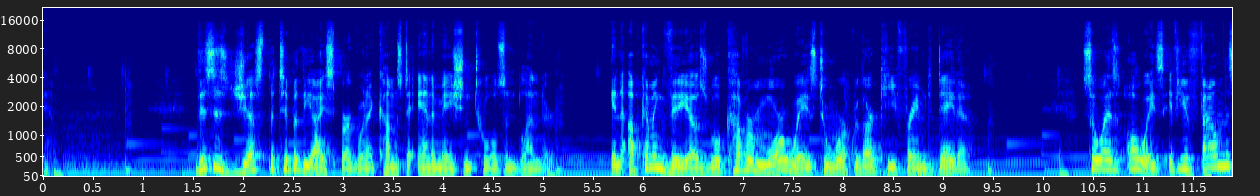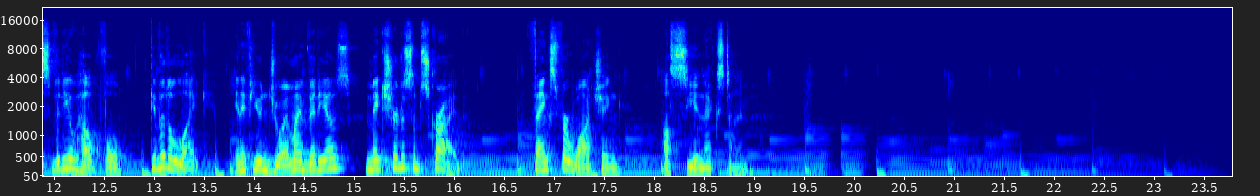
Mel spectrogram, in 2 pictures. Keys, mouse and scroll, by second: 0.6 middle click.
